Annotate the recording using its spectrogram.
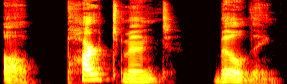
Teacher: the emphasis is on the second syllable in apartment the first a is pronounced like a uh because of the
